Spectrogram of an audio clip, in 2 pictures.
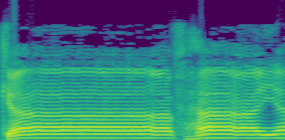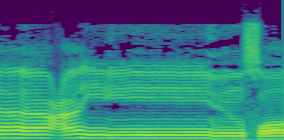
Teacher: Ayn is 6 with the ikhfa, with the ghunna, and then the sad has the qalqala.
